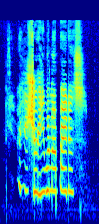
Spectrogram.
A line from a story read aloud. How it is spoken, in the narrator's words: the Queen of the Mice asked in a timid voice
